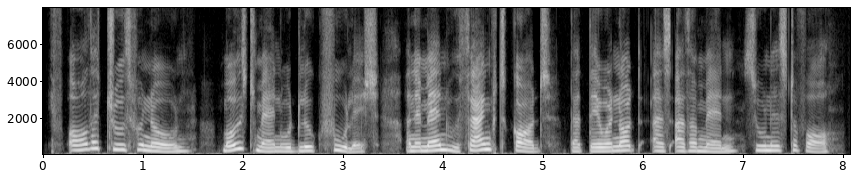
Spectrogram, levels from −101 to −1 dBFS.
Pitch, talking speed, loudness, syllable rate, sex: 225 Hz, 200 wpm, -18 LUFS, 5.0 syllables/s, female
